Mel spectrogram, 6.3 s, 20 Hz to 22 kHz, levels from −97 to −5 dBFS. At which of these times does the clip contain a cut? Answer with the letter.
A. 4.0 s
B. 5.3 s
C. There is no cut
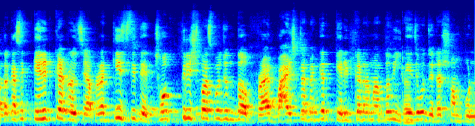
B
